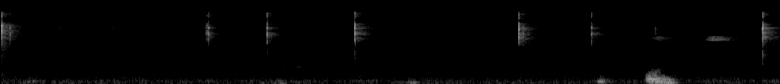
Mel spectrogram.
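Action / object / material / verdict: scrape / bar of soap scored with a thin blade / soap / none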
